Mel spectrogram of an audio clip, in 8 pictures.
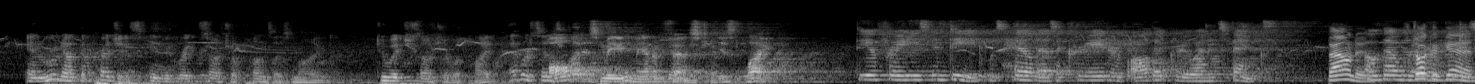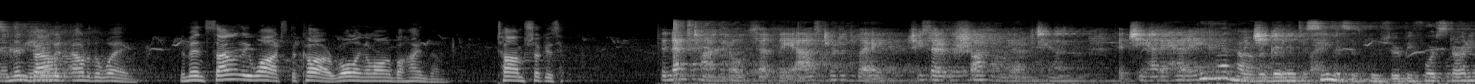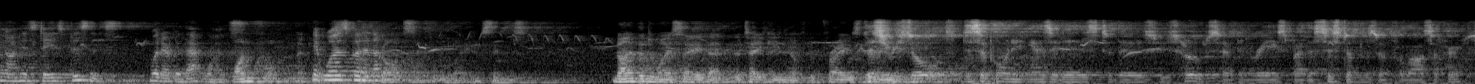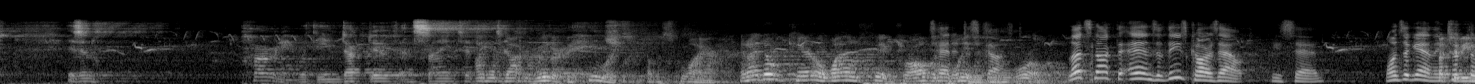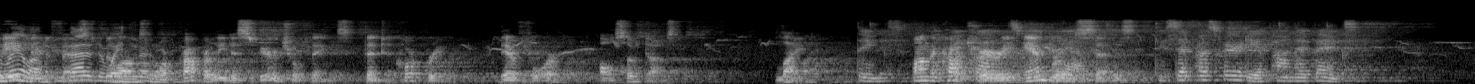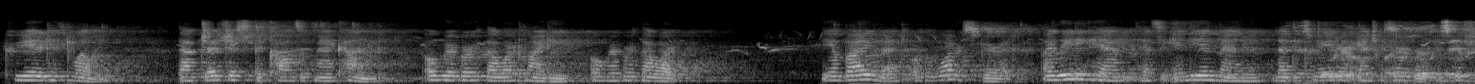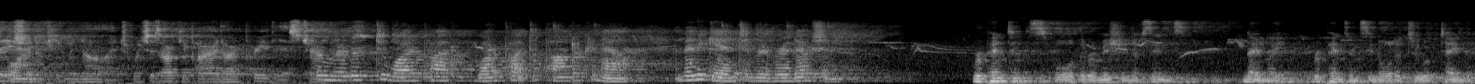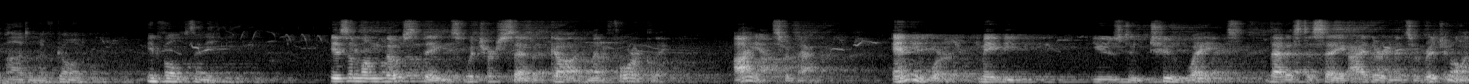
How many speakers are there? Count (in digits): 8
